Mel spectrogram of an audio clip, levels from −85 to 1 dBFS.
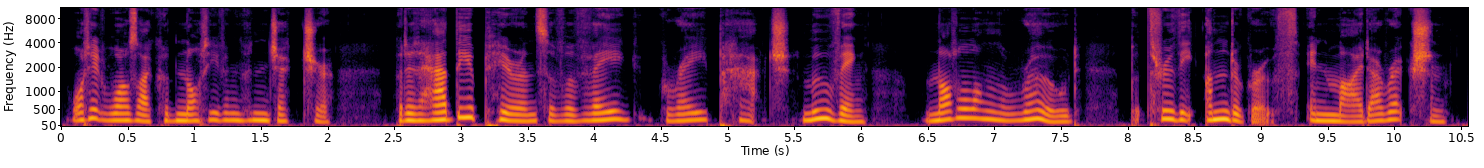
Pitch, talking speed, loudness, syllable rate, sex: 190 Hz, 160 wpm, -20 LUFS, 4.9 syllables/s, female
